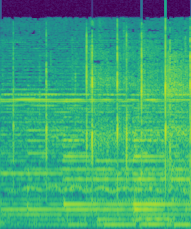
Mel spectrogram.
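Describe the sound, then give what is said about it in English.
Scattered hand claps of praise to God from an audience ring out at irregular moments over steady, sustained music chords, the sharp claps standing above the held tones without settling into a beat. “Come on and give him a hand clap of praise in this place today.”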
